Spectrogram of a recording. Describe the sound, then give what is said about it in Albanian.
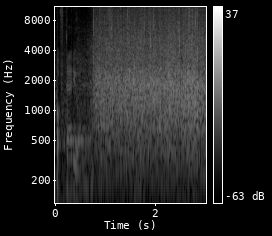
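Applause after a speech begins with a few claps after a brief voice and quickly swells into steady, dense clapping that stays loud and even to the end. “Fjalimi u prit me duartrokitje të stërvitshme.”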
